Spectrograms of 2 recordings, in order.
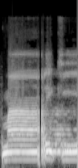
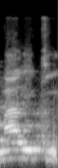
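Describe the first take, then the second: First: The first vowel is held long. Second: The first vowel is kept short. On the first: God rules through action over what He owns. "bil alif maddan, ada alif yang memanjangkan" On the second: God rules through command and prohibition. "tanpa ada alif yang memanjangkan tapi dibaca pendek"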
